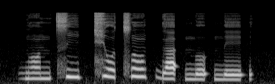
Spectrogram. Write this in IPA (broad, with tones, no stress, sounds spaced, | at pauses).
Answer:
ɡ ɔ̃˨˩ n t͡s i˦ ʔ t͡ɕ o˥˧ t͡s ɔ̃˦ k̚ ɡ a˨ ʔ n̪ o˨ ʔ n̪ e˨ ʔ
